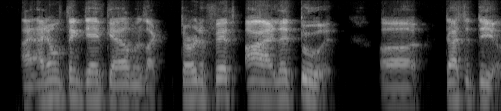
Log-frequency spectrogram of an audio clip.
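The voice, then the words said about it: Bad put-on Boston accent. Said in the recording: “that was a bad Boston accent. ... It was horrific.”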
